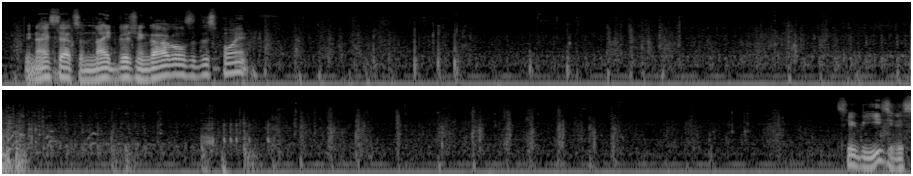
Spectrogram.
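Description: Footsteps run quickly over dirt and wooden boards.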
